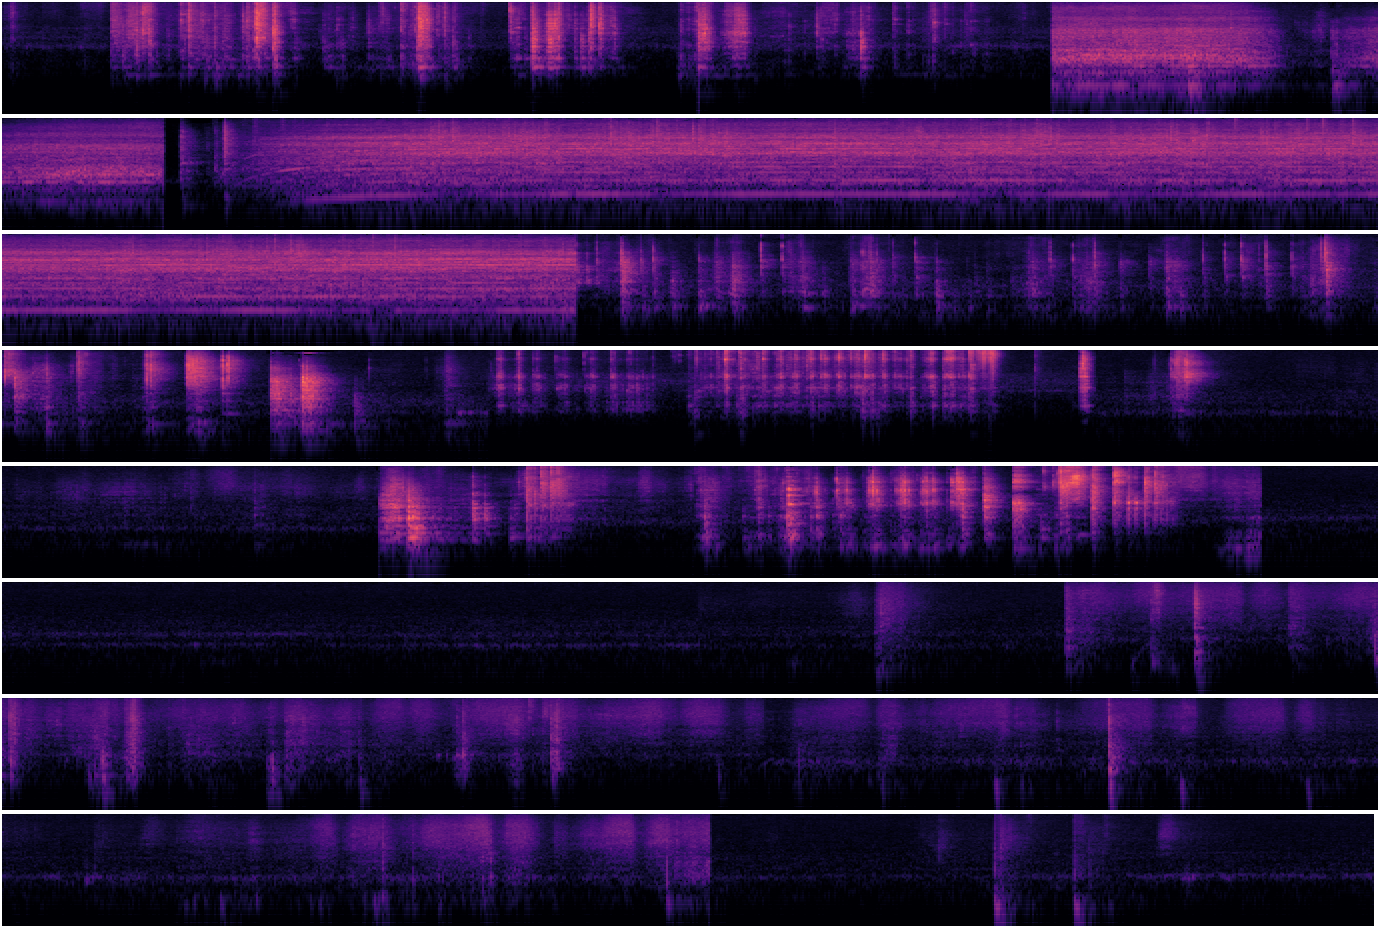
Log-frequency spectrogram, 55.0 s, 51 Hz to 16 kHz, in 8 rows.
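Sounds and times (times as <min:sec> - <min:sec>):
shelf parts clicking and rattling: 0:00.6 - 0:04.6, 0:16.7 - 0:25.7.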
